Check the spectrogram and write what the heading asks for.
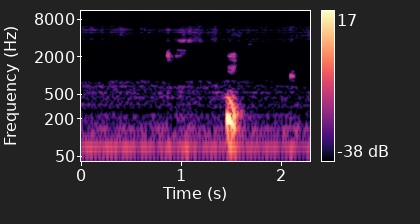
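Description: A person drinking from a mug, with one short throaty sound about one and a half seconds in as she swallows. A faint steady high-pitched hiss runs underneath.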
